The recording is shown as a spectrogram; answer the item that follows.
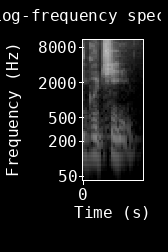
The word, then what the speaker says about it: Guchi: So they just called me Gucci. But they didn't spell it as Guchi. They didn't spell it as Gucci. It's Guchi. So then one day I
